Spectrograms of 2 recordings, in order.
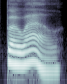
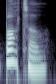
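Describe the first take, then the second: First: The middle T is a glottal stop. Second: The middle T is fully released. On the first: It sounds casual and street level. The speaker calls it wrong. "not boel" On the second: It sounds suitable for formal settings. The speaker calls it right. "Say bottle"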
